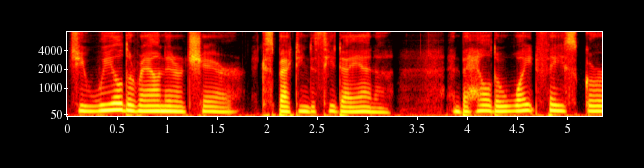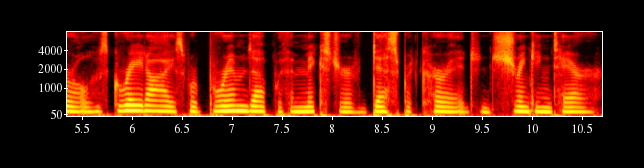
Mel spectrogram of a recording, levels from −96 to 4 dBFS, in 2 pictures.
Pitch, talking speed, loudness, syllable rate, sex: 175 Hz, 175 wpm, -20 LUFS, 5.1 syllables/s, female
